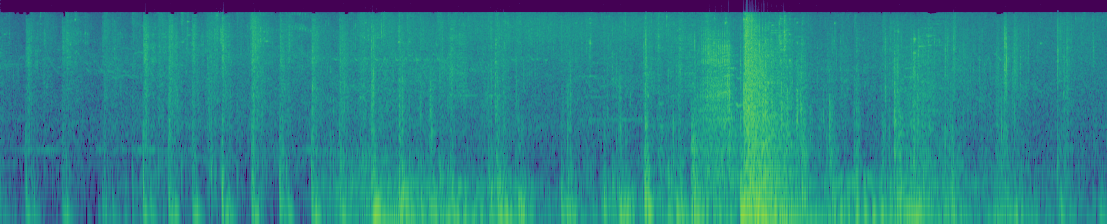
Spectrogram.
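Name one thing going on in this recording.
Heavy footsteps crunch on leaves and then thud on wooden boards.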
